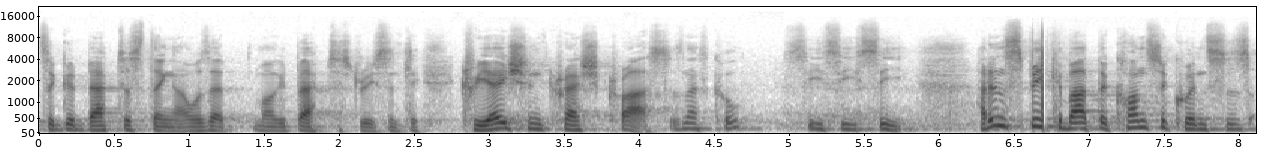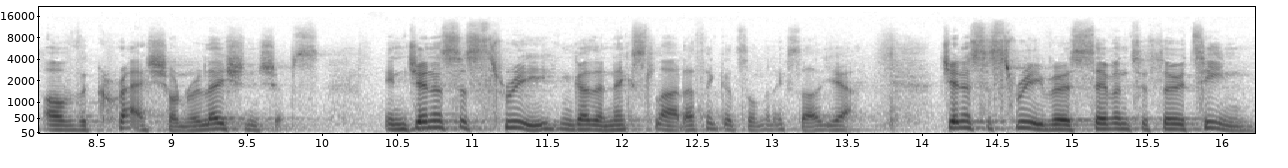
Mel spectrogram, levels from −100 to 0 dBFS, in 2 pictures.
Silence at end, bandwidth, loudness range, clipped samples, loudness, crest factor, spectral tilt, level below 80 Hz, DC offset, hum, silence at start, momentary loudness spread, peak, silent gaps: 0 s; 13.5 kHz; 3 LU; under 0.1%; -32 LUFS; 24 dB; -5.5 dB/octave; -80 dBFS; under 0.1%; none; 0 s; 14 LU; -6 dBFS; none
